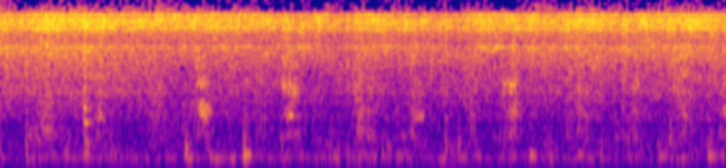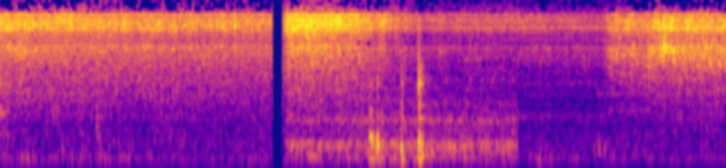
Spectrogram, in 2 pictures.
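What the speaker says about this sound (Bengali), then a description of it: "প্রথমে আমি দিলাম পটলটা, কারণ পটলটা হতে একটু সময় লাগে, এই কারণে পটলটাকে আগে একটু ভেজে নেব।" Pointed gourd (potol) frying in oil in a pan, a dense hissing sizzle broken by scraping stirs and clinks; partway through the sizzle cuts off and a brighter clattery stir takes over.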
